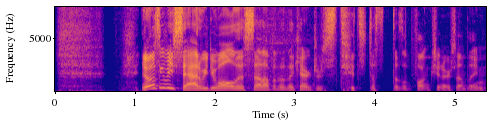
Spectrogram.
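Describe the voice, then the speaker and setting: Male streamer on a dry headset mic, smooth-toned, animated, joking with chat while he plays. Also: mid-range voice, a little fast, no room sound. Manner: chatty, joking, thinks aloud to chat. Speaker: livestreamer. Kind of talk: casual gameplay commentary.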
